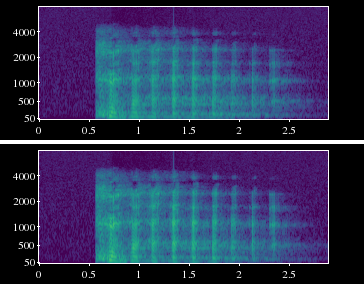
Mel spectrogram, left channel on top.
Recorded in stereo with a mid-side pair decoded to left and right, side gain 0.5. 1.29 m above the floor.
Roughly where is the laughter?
Ahead right.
